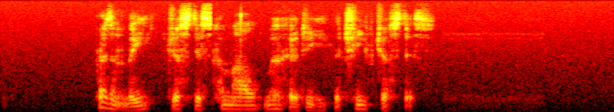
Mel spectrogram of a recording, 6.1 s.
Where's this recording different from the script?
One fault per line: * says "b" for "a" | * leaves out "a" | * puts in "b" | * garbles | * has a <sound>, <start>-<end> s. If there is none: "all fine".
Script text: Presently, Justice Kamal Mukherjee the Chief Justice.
all fine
